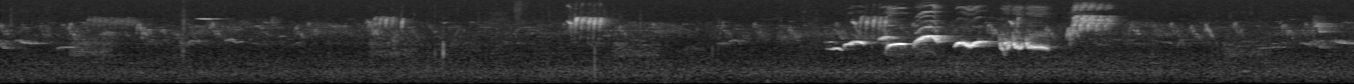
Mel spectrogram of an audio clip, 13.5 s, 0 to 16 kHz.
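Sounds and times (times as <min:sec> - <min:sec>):
common blackbird Turdus merula singing fluty warbled phrase: 0:08.3 - 0:11.2.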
